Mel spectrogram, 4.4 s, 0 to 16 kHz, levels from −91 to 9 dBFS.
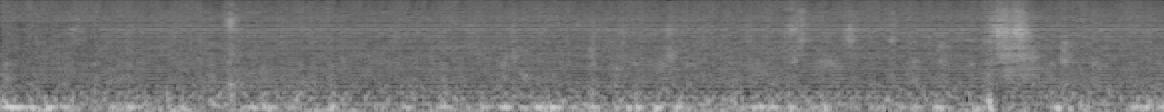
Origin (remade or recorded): remade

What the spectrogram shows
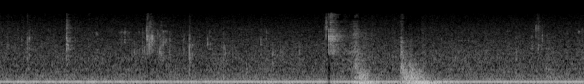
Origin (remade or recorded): recorded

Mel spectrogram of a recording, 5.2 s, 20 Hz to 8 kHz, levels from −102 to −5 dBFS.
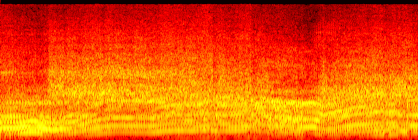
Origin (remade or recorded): recorded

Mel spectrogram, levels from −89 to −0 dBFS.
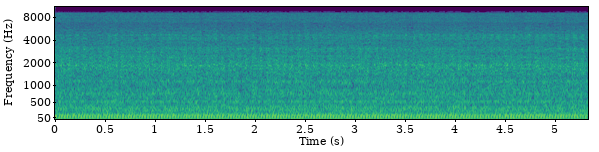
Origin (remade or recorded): recorded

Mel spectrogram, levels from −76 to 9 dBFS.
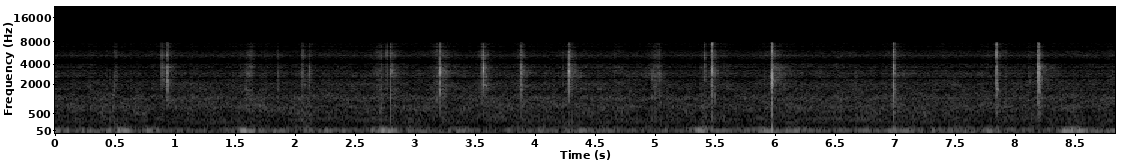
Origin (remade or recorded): remade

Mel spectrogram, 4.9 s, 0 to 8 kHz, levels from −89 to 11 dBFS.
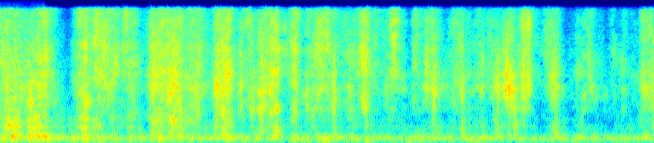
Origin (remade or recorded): remade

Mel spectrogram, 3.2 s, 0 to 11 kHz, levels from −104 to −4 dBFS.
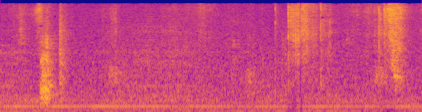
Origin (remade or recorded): recorded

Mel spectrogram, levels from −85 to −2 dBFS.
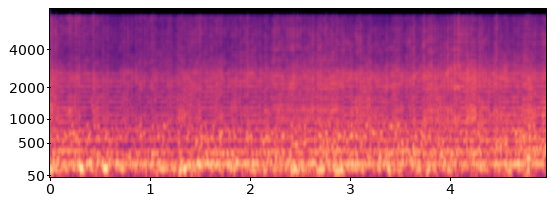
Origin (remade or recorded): remade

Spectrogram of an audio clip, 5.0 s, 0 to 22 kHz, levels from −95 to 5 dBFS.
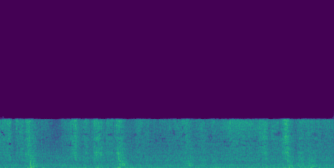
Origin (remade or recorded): recorded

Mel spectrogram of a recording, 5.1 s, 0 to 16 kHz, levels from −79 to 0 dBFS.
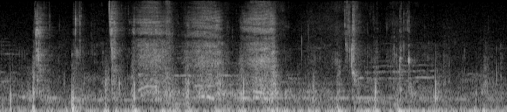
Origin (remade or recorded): recorded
